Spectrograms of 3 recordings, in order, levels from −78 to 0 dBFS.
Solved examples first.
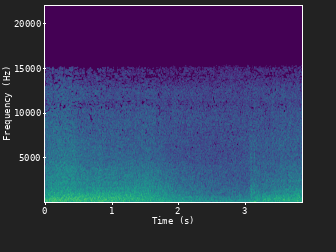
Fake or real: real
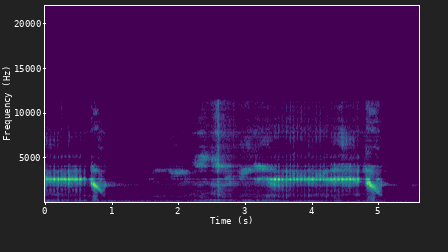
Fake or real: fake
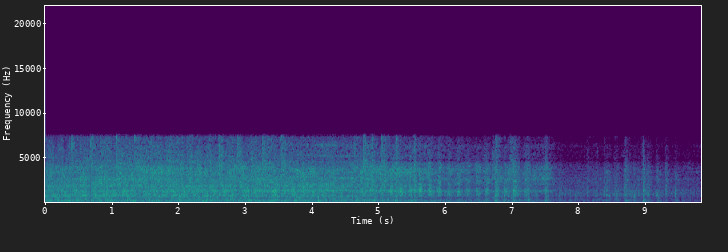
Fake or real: real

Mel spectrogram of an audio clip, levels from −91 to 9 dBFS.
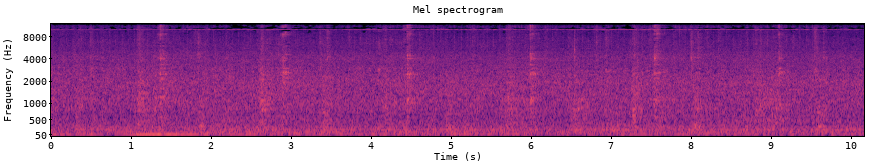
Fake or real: real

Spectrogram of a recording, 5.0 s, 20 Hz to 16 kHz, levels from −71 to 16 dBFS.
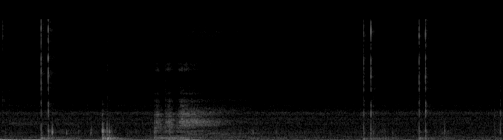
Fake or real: real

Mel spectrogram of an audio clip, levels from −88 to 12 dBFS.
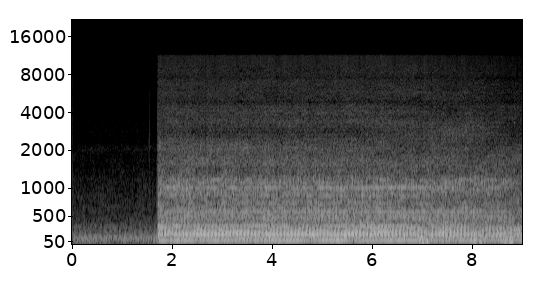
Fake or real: fake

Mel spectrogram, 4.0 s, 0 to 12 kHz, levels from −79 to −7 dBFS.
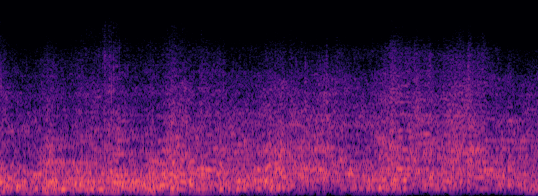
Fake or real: fake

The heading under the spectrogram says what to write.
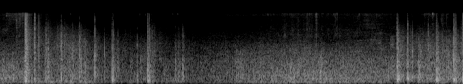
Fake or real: real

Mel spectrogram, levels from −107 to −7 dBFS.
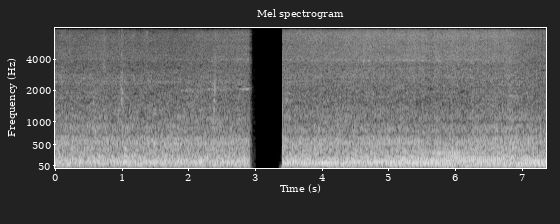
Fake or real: real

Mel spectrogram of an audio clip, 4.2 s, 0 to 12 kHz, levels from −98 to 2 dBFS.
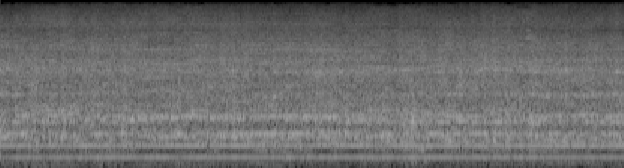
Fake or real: fake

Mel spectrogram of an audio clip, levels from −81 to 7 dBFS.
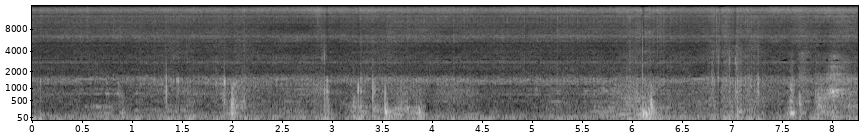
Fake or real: fake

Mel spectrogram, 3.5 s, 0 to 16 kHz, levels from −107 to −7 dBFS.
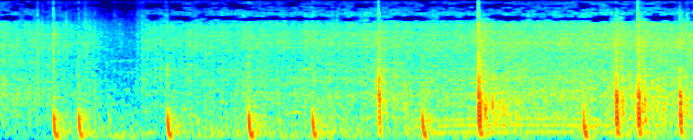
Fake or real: real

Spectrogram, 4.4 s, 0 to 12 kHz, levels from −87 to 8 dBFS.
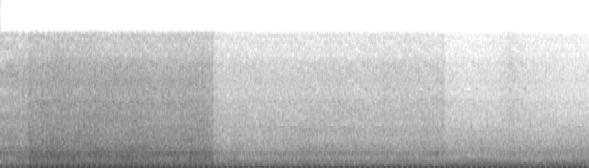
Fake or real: fake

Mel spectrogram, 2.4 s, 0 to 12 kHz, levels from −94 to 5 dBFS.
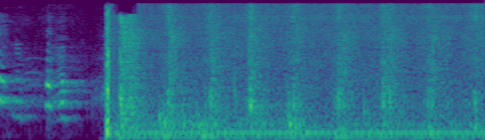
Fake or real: real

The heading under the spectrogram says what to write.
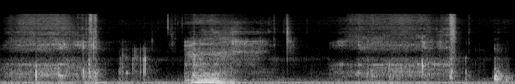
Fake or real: fake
